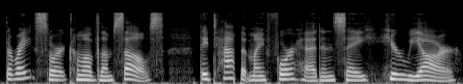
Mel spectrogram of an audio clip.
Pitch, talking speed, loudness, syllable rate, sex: 210 Hz, 205 wpm, -17 LUFS, 5.4 syllables/s, female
